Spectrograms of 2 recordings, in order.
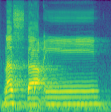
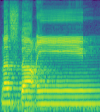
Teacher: Kalau raum itu membaca harokat akhir karena saking pelan seolah-olah dibaca dengan sukun.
